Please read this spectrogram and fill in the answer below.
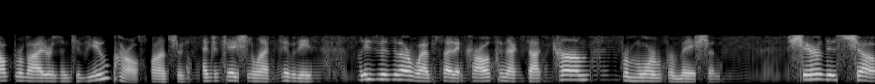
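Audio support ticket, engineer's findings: Buzzy, mechanical robot voice throughout, with stray buzz or hiss where voicing flips wrongly; nothing above 3.9 kHz. LPC-10 vocoder, heavy damage, consistent with a 2.4 kbit/s stream: ten-pole filter excited by pulses or noise, each frame forced fully voiced or unvoiced.

Steady low buzz with hash above it from 1.76 s to the end at 8.76 s, roughly 20 dB under the speech. Video or display buzz at a 75 Hz field rate: screen or video cable coupling into the audio path.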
